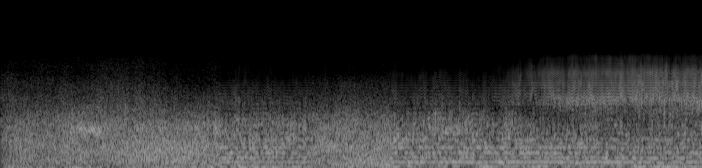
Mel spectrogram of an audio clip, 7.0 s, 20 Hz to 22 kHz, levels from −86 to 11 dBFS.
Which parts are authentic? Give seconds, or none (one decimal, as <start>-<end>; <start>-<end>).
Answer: 0.0-2.2; 3.1-3.9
